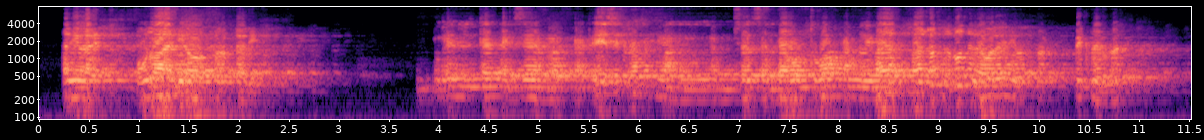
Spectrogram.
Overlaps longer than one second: none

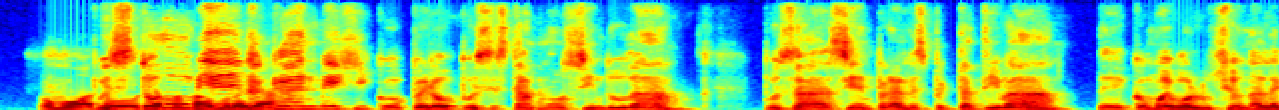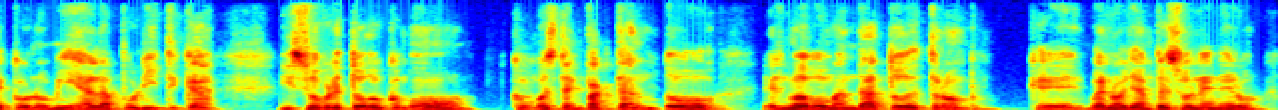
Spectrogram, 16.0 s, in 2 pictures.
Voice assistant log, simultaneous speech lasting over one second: present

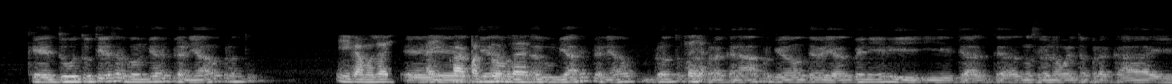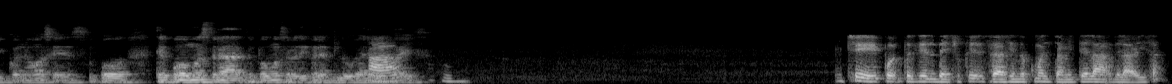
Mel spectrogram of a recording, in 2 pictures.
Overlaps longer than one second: present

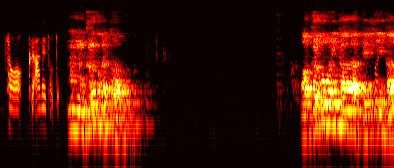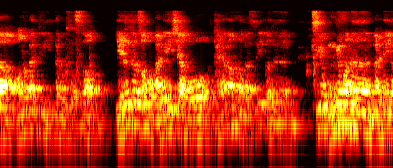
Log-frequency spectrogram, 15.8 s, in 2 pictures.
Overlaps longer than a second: none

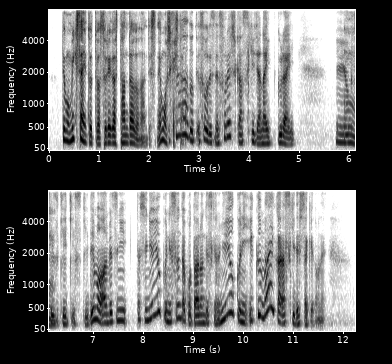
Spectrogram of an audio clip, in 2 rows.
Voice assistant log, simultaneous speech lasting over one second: none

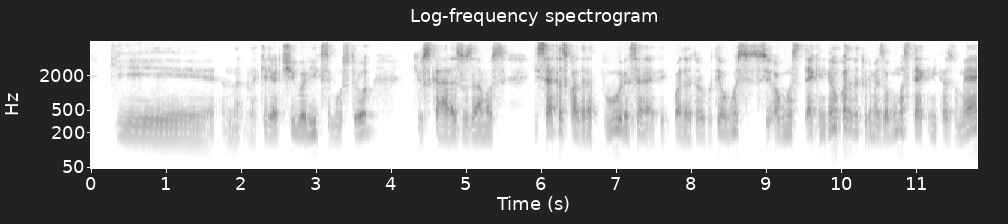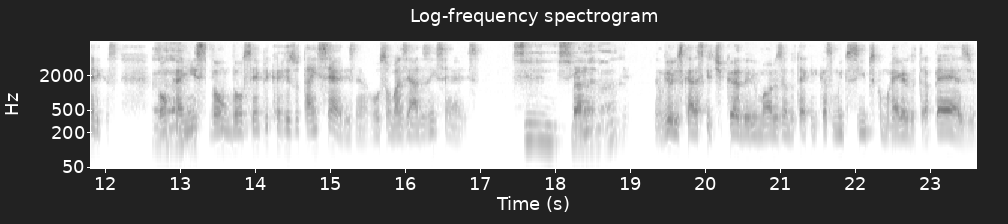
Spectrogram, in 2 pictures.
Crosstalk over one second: none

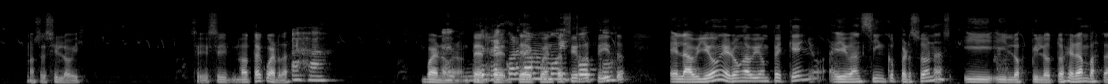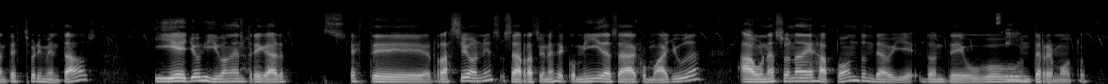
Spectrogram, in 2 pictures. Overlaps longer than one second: present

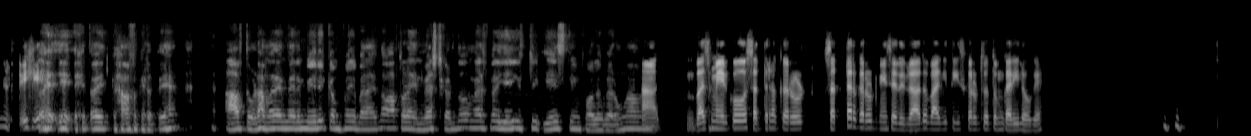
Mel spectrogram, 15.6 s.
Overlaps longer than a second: none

